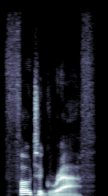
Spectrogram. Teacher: photograph, noun, is stressed on the first syllable, but photograph adjective, is stressed on the third.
